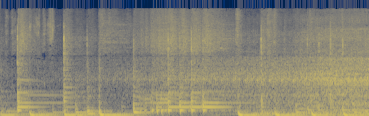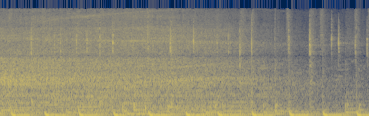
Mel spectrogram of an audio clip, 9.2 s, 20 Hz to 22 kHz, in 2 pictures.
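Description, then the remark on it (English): A bus engine rumbles steadily, a deep throbbing idle with a regular low pulse and some mechanical rattle, continuing without any voices. “After almost 2 hours on the bus, you're at school now, and it's 7 a.m.”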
